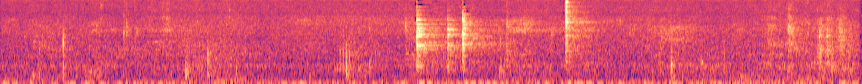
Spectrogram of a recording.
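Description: Scattered light clicks and knocks in a quiet hall, with a few sharper ones about two seconds in.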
